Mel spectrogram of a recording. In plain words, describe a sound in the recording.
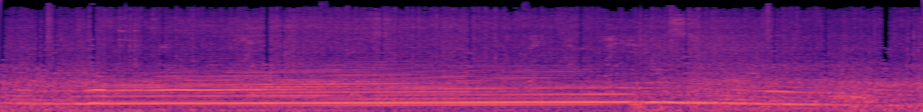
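A rally car engine roars loudly at high revs from inside the cabin.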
